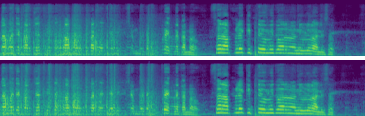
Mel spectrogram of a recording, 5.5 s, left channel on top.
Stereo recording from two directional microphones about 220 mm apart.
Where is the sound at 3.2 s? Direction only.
25° right (ahead or behind).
